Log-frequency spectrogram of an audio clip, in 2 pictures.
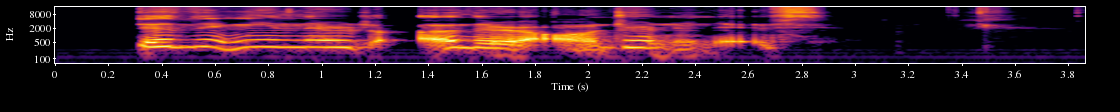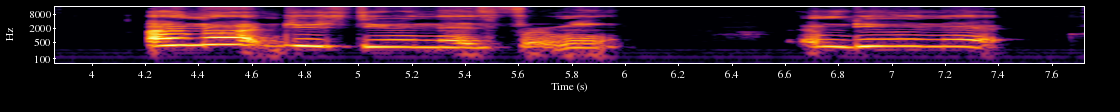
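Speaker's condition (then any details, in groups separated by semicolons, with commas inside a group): Quadriplegic spastic cerebral palsy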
